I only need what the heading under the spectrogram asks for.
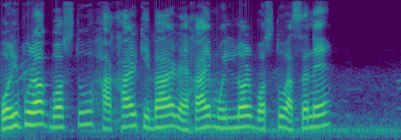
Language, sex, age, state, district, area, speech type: Assamese, male, 30-45, Assam, Dhemaji, rural, read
